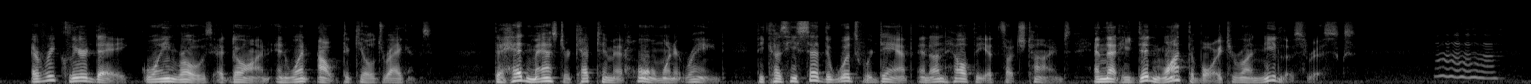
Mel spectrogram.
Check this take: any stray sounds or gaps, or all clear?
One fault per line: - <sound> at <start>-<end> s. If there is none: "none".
- laugh at 14.3-15.1 s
